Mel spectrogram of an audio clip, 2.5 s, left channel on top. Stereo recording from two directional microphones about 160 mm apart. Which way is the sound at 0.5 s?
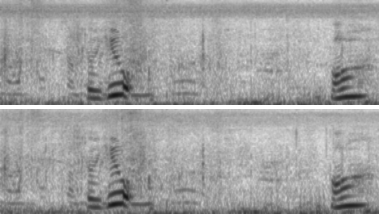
20° left (ahead or behind).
